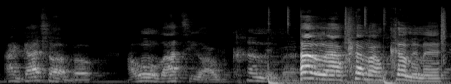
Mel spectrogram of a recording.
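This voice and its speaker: Sing-song and fairly high, his tone sharp and his pace fairly quick, an American man in his twenties chats casually to viewers on a slangy tour of a small, empty apartment, often repeating phrases for emphasis. The handheld camera sits a few steps away, so he's distant and off-mic, with room echo and music behind.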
